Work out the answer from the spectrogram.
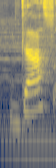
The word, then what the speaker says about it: gaffe: அப் கேப் அப்படின்னு சொல்லுவோமா இந்த வார்த்தையை நம்ம கேப் அப்படின்னு தான் சொல்லணும் ஏன்னா இந்த இ இருக்கு இல்லையா எஃப்க்கு அடுத்ததா வரக்கூடிய இய நம்ம வந்து மேஜிக் இ அல்லது சைலெண்ட் இ அப்படின்னு சொல்லலாம் ஒரு வார்த்தையினுடைய கடைசியா அந்த வி வருது அப்படின்னாக்க அந்த இ உடைய சவுண்ட நம்ம உச்சரிக்க கூடாது அதுக்கு முன்னாடி இருக்கற லெட்டரோட சவுண்டோட அந்த வார்த்தையை நம்ம முடிச்சுக்கணும் அப்ப ஜி ஏ எப்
